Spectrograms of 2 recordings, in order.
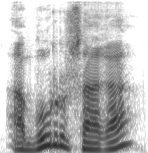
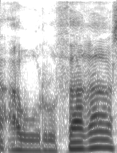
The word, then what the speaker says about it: Aburruzaga: y en este caso se trata de Xavi Aburruzaga, si lo intentamos pronunciar un poco a la vasca, Aburruzaga, si lo pronunciamos más a la castellana.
